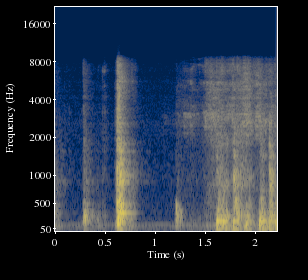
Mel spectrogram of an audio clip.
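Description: A man's voice without words: a few sharp breathy outbursts, then rapid pulsing laughter starting about one and a half seconds in.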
